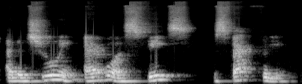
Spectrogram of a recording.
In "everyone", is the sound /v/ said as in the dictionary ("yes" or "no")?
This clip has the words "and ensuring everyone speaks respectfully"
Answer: no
